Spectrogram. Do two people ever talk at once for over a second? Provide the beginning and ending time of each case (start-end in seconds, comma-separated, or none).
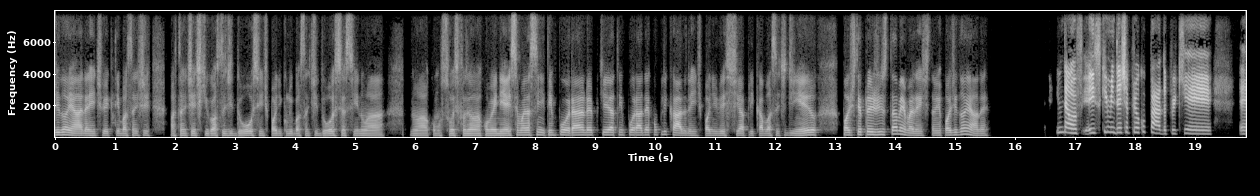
none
